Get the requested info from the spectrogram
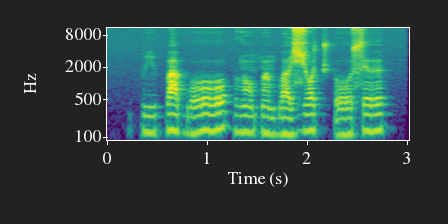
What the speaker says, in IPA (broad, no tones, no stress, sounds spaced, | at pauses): p i p a b o | ð ɔ̃ p ɐ̃ b ɐ ʑ ɔ t͡ʃʼ o s ɘ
